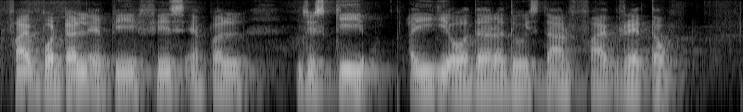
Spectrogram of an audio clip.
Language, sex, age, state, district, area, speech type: Manipuri, male, 30-45, Manipur, Thoubal, urban, read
